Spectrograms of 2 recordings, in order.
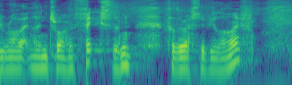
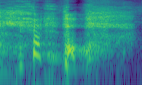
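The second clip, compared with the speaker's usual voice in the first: unvoiced chuckle; 7 semitones higher than usual. Real, not acted. Laughs at himself.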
